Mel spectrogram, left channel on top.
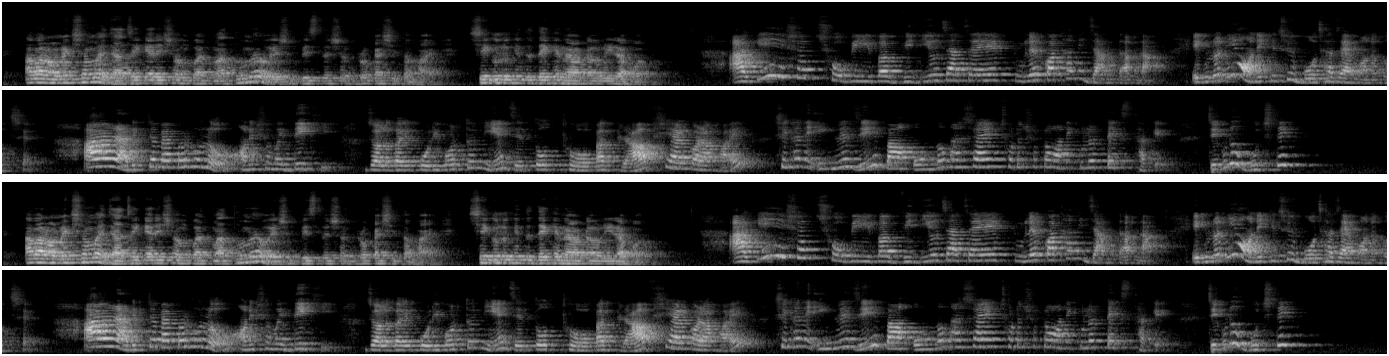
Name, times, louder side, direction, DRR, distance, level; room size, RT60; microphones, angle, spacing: voice 1, 0.2-4.3 4.7-6.4, right 1 dB, 30° right, -1 dB, 2.6 m, -25 dB
voice 2, 7.0-11.5 11.9-14.0 14.4-17.1 17.5-21.2 21.6-25.4 25.9-26.8, equal, ahead, -3 dB, 0.9 m, -26 dB
13.0 x 4.6 x 2.7 m, 0.71 s
head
